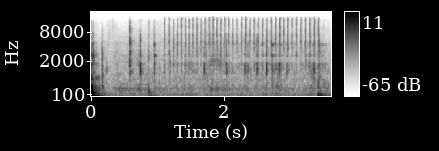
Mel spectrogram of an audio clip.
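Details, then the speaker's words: Penn Senator fishing reel being tested before service: turning the handle gives rough, uneven clicking and grating on each crank instead of a smooth spin, from worn drive gears that need replacing. "if you can hear that there's bad gears in this one as well"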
